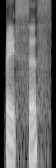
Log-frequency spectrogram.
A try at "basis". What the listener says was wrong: You said basist like they play the bass basist.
